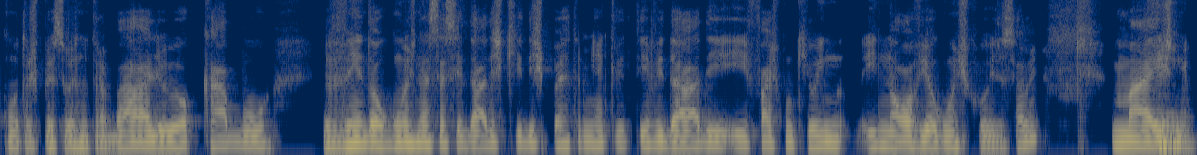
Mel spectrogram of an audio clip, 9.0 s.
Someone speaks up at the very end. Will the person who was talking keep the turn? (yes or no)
yes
